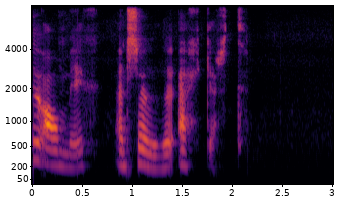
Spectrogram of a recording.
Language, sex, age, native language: Icelandic, female, 30-39, Icelandic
